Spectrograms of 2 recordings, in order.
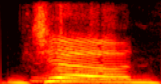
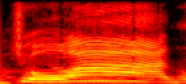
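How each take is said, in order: First: John as one-syllable "Joan"; correct pronunciation. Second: Joanne in two syllables, "jo-AN"; wrong pronunciation. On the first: Teacher gives the answer, John as long-O "Joan". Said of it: "We say what?". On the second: Teacher shows what not to say, Joanne as "jo-AN". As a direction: split Joanne into "jo" and "an". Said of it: "And we don't also say". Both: Shown as a demonstration.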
